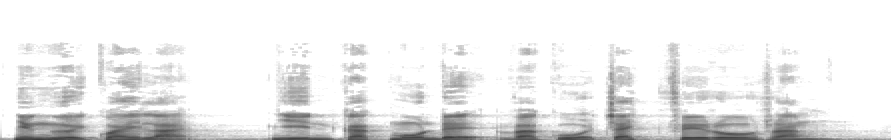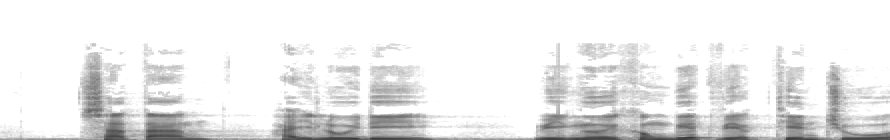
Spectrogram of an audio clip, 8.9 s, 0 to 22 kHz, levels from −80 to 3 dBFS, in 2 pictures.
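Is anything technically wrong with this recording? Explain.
Yes. At about 7.24 s this speech clip has a tiny skip, just before "ngươi không". The cause is an overlap between stream segments. Two segments, which fits a 2-second segmenting, carried time stamps that overlapped. The player trimmed that overlap as if it were duplicated, but the sound was not doubled, so roughly 40 ms, up to 7.28 s, were lost. The waveform jumps across the gap.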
